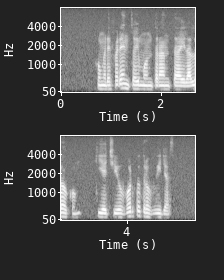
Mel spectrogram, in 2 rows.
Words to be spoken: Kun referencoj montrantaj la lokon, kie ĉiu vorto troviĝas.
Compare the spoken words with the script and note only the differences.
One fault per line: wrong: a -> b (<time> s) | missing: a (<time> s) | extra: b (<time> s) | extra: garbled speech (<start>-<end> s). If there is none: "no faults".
no faults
